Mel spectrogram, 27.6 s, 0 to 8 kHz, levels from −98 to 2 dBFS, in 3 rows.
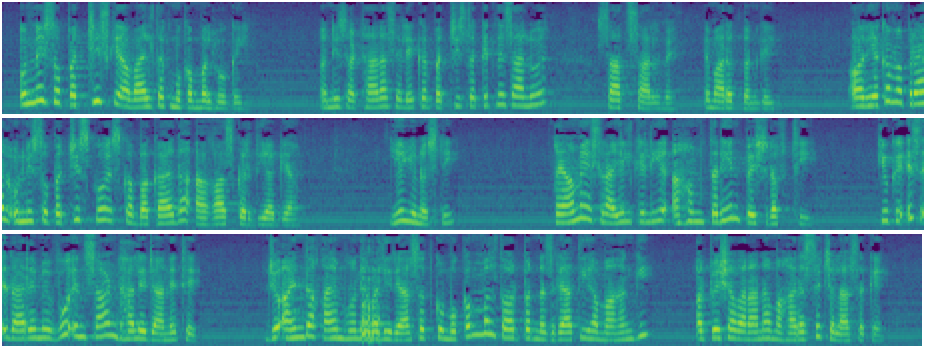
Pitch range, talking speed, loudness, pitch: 180-250 Hz, 175 wpm, -21 LUFS, 210 Hz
